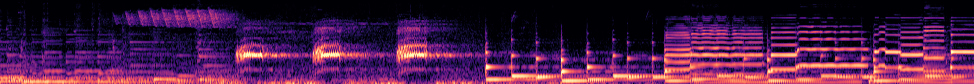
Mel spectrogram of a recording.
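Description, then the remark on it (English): Three harsh, rasping crow caws ring out in quick succession over a soft musical backdrop, then give way to a bright, plucked melody that carries on alone. “Crows and ravens are birds of a feather.”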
